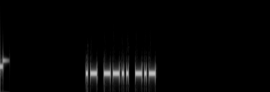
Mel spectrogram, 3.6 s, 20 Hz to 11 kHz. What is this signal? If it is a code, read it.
Morse code, heard as a keyed tone, about 40 wpm, 700 Hz. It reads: AZK
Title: USA Call Sign Postfixes - 3 Letters 40wpm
